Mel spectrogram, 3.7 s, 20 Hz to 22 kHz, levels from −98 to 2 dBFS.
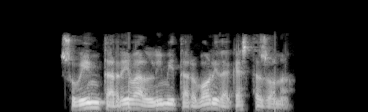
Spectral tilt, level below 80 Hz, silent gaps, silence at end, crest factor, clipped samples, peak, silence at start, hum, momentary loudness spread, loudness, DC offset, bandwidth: -4 dB/octave; -56 dBFS; none; 0.8 s; 16 dB; under 0.1%; -2 dBFS; 0.6 s; none; 8 LU; -17 LUFS; under 0.1%; 7.4 kHz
